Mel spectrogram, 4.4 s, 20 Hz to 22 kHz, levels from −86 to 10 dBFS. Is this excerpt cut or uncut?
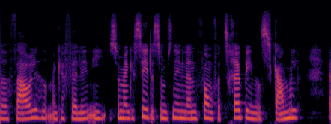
uncut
